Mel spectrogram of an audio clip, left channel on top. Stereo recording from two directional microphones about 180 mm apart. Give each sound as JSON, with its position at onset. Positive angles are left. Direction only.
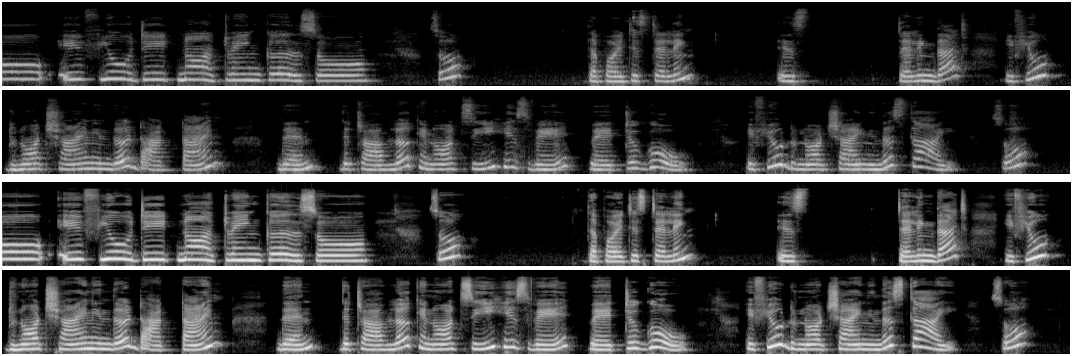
{"t": 0.0, "sound": "a sound", "side_deg": -40}
{"t": 5.8, "sound": "a woman's voice", "side_deg": -40}
{"t": 9.0, "sound": "a woman's voice", "side_deg": -45}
